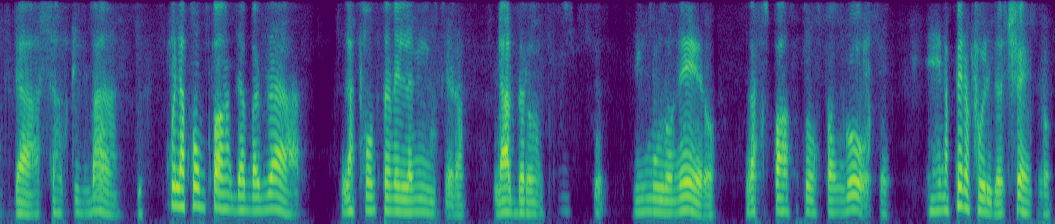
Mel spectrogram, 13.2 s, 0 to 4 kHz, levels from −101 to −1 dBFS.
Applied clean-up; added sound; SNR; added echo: neural mask model Resemble Enhance denoiser.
